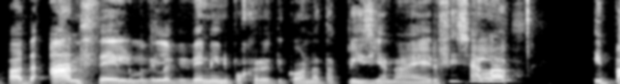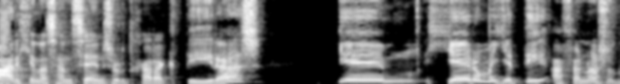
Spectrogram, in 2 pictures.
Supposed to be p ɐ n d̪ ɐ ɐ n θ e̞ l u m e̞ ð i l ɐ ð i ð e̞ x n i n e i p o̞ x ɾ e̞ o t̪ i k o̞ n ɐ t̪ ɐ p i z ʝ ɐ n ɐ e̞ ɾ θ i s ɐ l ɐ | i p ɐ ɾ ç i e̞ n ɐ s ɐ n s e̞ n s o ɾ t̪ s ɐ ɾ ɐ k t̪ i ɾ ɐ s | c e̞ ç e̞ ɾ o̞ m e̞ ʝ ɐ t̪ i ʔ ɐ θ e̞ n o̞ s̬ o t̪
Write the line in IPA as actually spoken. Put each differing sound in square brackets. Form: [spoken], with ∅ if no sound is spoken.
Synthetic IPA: p ɐ n d̪ ɐ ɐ n θ e̞ l u m e̞ ð i l ɐ ð i ð e̞ [∅] n i n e i p o̞ x ɾ e̞ o t̪ i k o̞ n ɐ t̪ ɐ p i z ʝ ɐ n ɐ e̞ ɾ θ i s ɐ l ɐ | i p ɐ ɾ ç i e̞ n ɐ s ɐ n s e̞ n s o ɾ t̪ [x] ɐ ɾ ɐ k t̪ i ɾ ɐ s | c e̞ ç e̞ ɾ o̞ m e̞ ʝ ɐ t̪ i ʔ ɐ [f] e̞ n o̞ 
